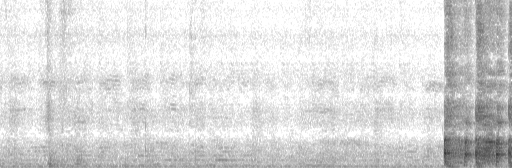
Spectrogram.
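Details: Girl coughing: quiet room, then a sudden burst of two or three loud, harsh coughs at the very end.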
